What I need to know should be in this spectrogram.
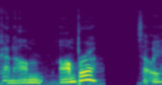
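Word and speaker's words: ombré: one, and I tried to make like an ombre. Is that how do you say that? Ombre.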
